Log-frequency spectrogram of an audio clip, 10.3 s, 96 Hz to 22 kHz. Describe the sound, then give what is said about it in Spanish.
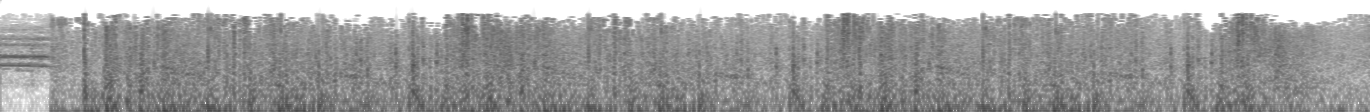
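Cannon fire from American warships carrying 68 deck cannons each, the Black Ships arriving at Tokyo, forms a dense, continuous roar of loud booms and bursts that barely lets up. “cada nave de estas tiene 68 cañones en cubierta. De hecho, desde las defensas no disparan, no contestan al fuego estadounidense.”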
